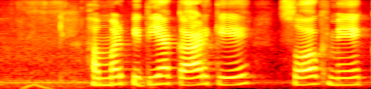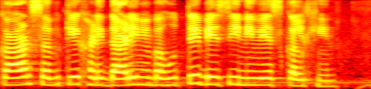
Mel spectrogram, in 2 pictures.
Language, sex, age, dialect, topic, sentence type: Magahi, female, 31-35, Western, banking, statement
